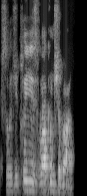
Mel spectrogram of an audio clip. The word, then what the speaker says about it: Siobhan: It is not bahan, it's not. It's not chevron. It is shon.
